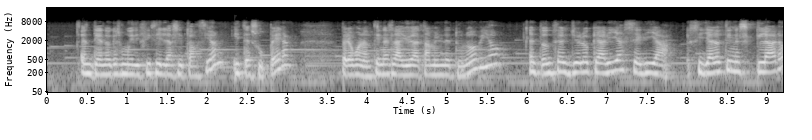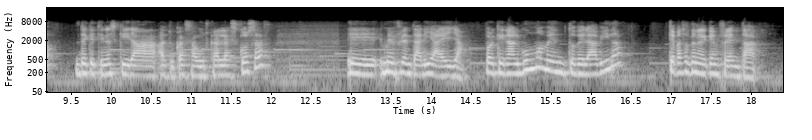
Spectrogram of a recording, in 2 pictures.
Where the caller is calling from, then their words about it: Palma, Balearic Islands, Spain; de Palma de Mallorca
